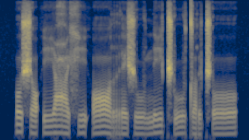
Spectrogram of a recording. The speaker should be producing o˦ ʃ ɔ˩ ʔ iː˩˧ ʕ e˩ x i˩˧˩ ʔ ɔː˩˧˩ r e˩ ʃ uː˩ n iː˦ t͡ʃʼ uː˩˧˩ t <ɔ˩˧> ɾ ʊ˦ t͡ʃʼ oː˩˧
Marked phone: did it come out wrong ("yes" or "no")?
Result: yes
